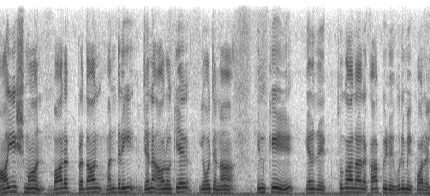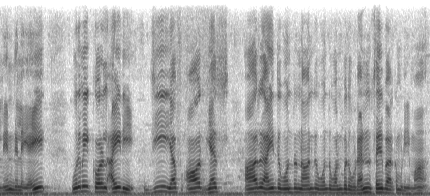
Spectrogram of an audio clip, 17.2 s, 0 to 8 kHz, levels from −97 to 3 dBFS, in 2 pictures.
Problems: none marked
